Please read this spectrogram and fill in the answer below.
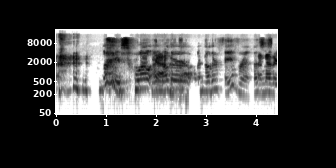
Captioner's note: chuckles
